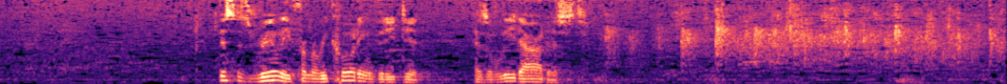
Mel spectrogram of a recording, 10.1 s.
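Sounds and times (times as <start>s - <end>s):
speech: 2.2s - 6.2s
audience applause: 6.0s - 10.0s.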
